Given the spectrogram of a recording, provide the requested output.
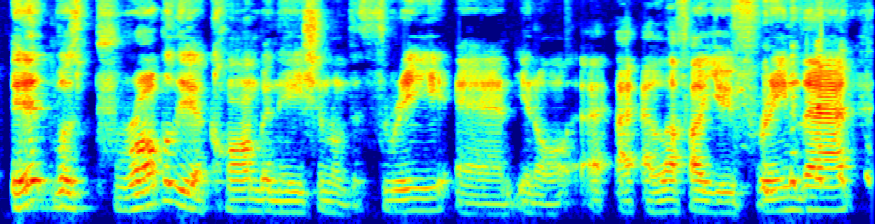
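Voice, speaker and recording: A man with an ordinary speaking voice talks at medium pitch and a fairly slow pace, with hardly any pauses, ordinary pitch variation and big swings in loudness. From Canada. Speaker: podcast co-host. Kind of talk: casual chat.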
